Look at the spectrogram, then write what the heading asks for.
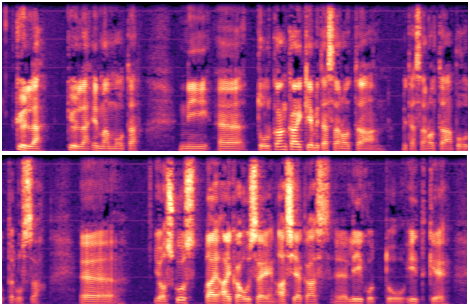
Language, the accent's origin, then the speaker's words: Finnish; Lebanon; Finnish is a second language; moved away as an adult; now in Lappeenranta, Finland; olen Libanonista kotoisin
